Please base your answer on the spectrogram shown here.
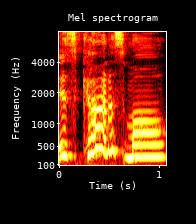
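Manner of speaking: voice cracking mid-line, jumping up high. Giving a map their rating aloud, the speaker has a voice crack. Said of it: "That was a voice crack".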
